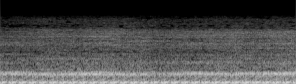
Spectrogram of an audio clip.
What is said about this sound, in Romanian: O mașină de spălat rufe. Mi se pare normal acest sunet.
